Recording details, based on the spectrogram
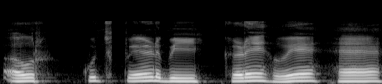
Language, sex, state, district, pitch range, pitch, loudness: Hindi, male, Uttar Pradesh, Saharanpur, 140-160 Hz, 150 Hz, -14 LUFS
